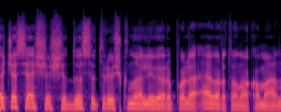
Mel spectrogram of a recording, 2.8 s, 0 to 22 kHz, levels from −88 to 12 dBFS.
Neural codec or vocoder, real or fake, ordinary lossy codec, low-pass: autoencoder, 48 kHz, 128 numbers a frame, DAC-VAE, trained on Japanese speech; fake; MP3, 64 kbps; 19.8 kHz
